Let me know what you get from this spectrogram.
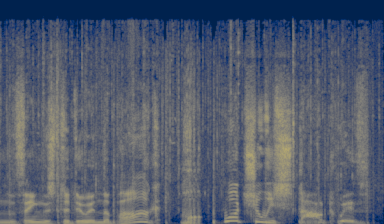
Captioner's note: snorts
